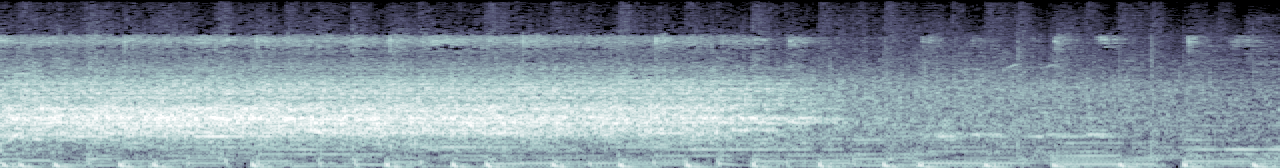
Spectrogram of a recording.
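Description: Podcast theme music with a pulsing bass line. A loud hissing wash over it fades out about five seconds in.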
